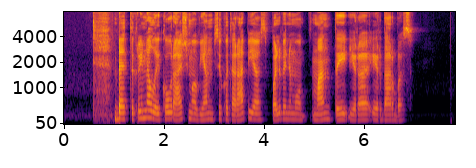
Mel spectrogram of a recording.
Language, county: Lithuanian, Šiauliai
